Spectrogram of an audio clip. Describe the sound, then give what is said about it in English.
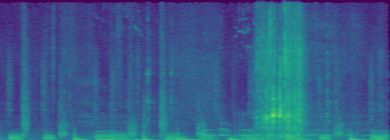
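Tarot cards being shuffled, a quick series of crisp riffling and slapping bursts with a louder flurry near the end, alongside faint background tones. “Just gonna shuffle real quick.”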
